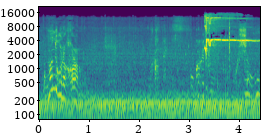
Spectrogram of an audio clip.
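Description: Small fishing boat's engine idling steadily, a low even hum. About three seconds in, a sudden steady high-pitched tone comes in over it.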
